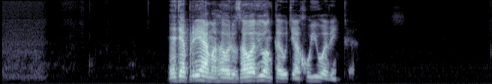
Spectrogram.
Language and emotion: Russian, angry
